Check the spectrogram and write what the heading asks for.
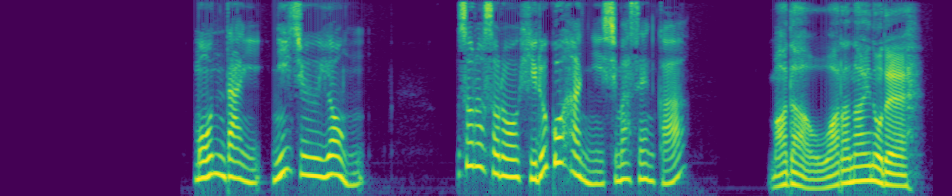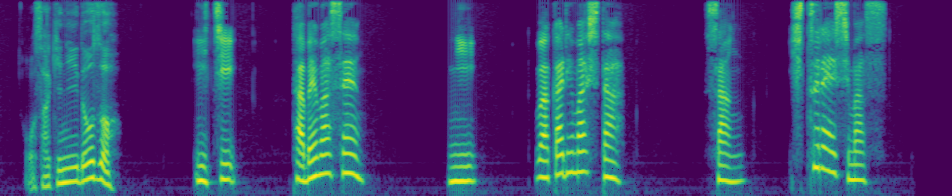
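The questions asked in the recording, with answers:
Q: そろそろ昼ご飯にしませんか?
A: 1: わかりました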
